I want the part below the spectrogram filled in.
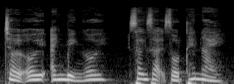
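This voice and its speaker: A woman's voice: medium pitch, quick pace, mellow, slightly rough, natural voice. A woman voicing an adult male neighbor giving urgent orders in an audiobook story. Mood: shocked. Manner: urgent, commanding.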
